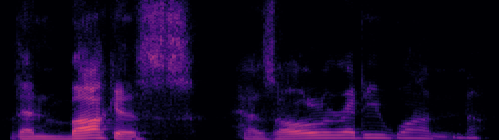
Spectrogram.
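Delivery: slow, heavy voice of Orpheus's severed head; slow ominous head. Acted. Narrator voicing Orpheus to Xena, slow and ominous. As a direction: drag each word out like a scheming head.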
